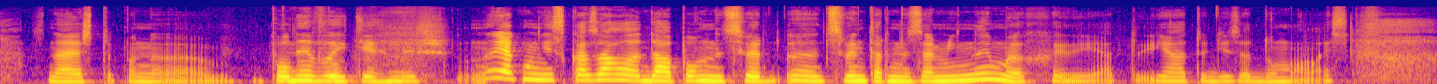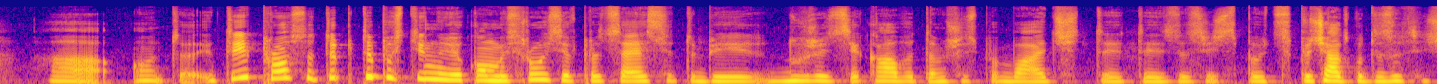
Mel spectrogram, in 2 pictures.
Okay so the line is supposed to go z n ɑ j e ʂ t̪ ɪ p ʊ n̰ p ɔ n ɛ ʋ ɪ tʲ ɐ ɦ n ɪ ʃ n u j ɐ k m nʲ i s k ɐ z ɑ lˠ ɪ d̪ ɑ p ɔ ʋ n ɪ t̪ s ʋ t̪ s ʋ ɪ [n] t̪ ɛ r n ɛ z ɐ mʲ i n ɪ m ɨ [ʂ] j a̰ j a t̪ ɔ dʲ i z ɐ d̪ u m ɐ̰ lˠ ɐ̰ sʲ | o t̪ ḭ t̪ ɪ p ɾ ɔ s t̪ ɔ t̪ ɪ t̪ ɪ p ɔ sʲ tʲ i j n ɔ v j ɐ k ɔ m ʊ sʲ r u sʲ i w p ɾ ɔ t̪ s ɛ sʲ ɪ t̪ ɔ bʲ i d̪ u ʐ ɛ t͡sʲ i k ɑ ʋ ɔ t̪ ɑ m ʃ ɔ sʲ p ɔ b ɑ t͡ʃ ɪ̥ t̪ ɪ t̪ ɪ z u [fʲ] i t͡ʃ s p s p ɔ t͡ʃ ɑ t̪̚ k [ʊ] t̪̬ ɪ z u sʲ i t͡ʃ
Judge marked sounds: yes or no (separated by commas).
yes, no, no, yes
